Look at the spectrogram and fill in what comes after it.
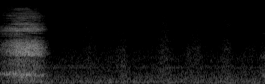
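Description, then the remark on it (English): A yawn ends in a loud, breathy rush of air lasting about half a second, followed by near silence with only faint background hiss. No one speaks. “Uh, sorry for yawning.”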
